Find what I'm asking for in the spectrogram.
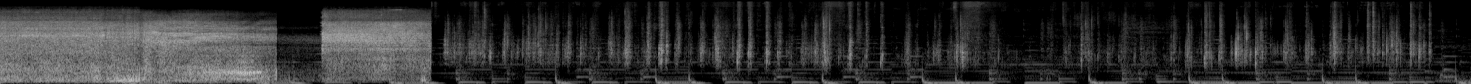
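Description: Loud rushing hiss of air escaping from the valve of a two-person inflatable kayak, in two bursts with a short gap, then quieter rhythmic clunks and taps as the valve is worked.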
